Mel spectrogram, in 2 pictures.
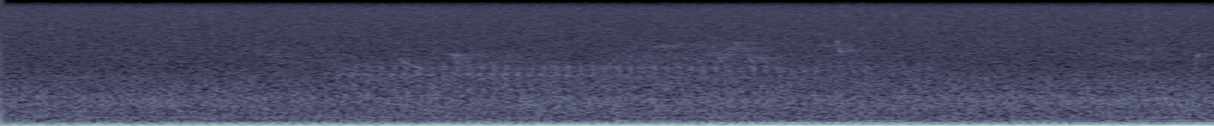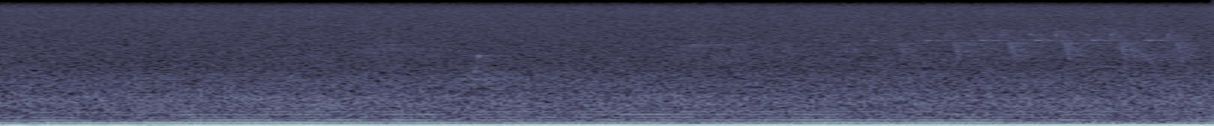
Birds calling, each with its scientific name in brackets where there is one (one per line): Red-bellied Woodpecker (Melanerpes carolinus)
Ovenbird (Seiurus aurocapilla)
